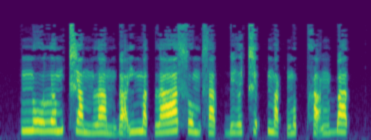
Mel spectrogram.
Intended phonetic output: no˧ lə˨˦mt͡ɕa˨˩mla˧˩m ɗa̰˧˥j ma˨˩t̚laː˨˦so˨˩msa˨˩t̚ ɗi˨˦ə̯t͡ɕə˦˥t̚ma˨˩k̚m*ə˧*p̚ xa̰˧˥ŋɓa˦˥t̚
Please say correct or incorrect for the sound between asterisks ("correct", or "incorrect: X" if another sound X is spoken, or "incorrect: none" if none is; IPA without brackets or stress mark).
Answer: incorrect: ə˦˥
